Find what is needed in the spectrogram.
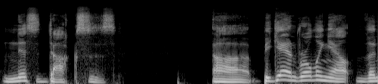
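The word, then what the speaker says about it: NYSDOCCS: Corrections and Community Supervision that's too many letters to make an acronym n-y-s-d-o-c-c-c-s usually you can pronounce things so we'll call it nist doxes uh began rolling out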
